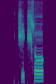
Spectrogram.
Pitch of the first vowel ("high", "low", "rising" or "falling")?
low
